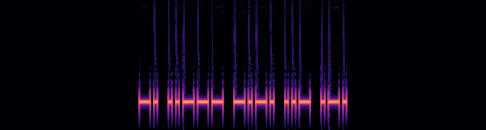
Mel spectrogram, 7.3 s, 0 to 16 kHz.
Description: Morse code, heard as a keyed tone, about 22 wpm, 700 Hz. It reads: N2CUR
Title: USA Call Signs - 5 Characters - Repeated 3x - 22wpm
